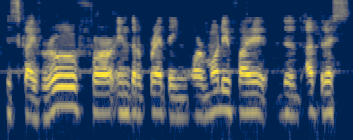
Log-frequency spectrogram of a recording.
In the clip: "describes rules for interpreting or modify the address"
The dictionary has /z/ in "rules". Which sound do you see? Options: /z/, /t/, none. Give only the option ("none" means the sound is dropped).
none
